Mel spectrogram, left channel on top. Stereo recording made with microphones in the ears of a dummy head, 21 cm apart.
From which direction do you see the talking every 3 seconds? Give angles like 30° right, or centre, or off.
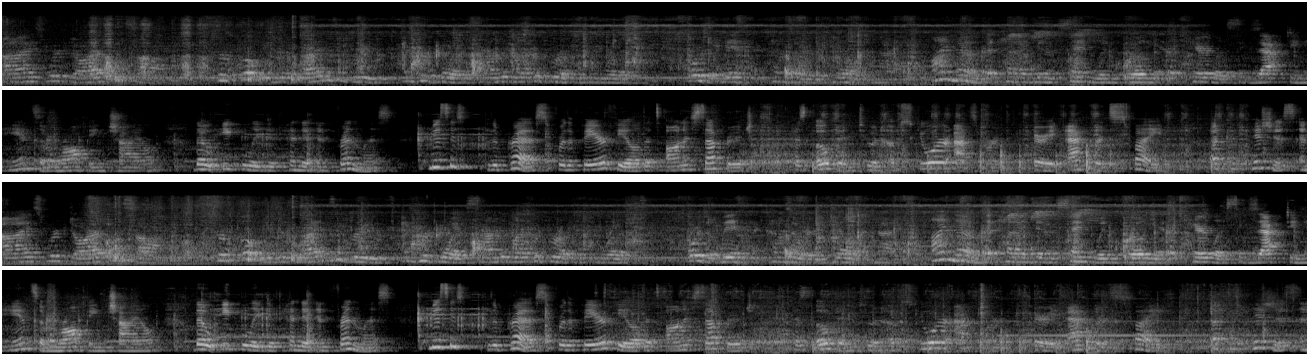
70° right, 70° right, 60° right, 60° right, 50° right, 20° right, 20° left, 50° left, 70° left.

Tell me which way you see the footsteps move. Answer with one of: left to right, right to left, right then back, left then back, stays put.
left then back.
